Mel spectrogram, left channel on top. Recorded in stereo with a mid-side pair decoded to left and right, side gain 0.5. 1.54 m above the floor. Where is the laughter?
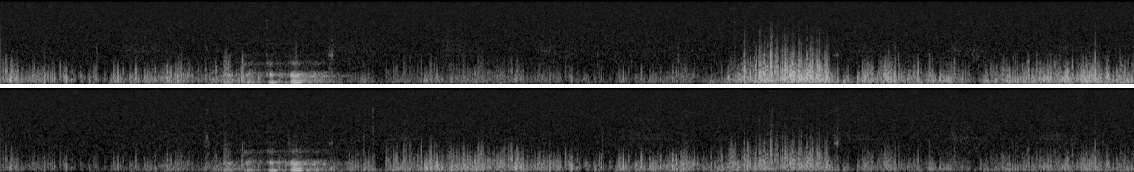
10° left, 5 m; by 3.3 s 15° left, 5.5 m.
